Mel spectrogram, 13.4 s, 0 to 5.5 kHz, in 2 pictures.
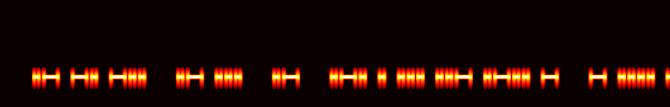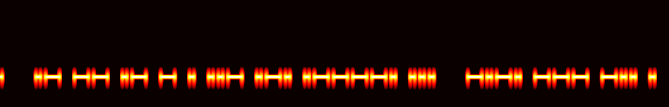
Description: Morse code, heard as a keyed tone, about 25 wpm, 600 Hz. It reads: AND AS A RESULT THE AMATEUR'S CODE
